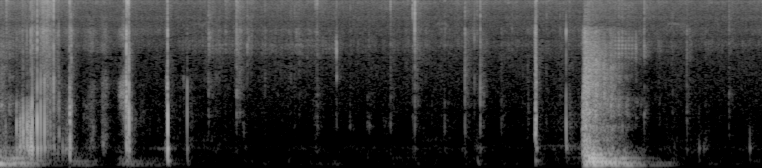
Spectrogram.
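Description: Two dull thuds, one at the start and a louder one about six seconds in, with scattered light clicks and taps between them.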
